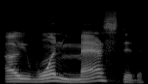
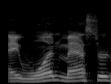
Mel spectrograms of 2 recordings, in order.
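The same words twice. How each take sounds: First: "one-masted" said slowly, ending in "-tid" with no r; careful correction. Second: "one-masted" misread with an r, as "mastered"; misread word. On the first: Corrects the misread word slowly. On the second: Misreads word, then corrects it. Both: Real, not acted.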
